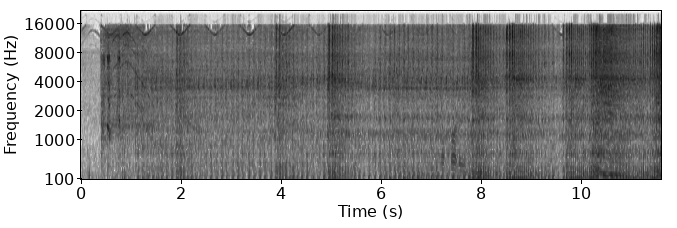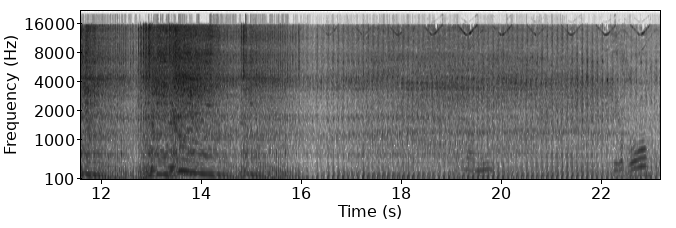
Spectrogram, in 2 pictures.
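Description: A 2019 Honda CB500X with a dual exhaust starts and idles nearby, then revs repeatedly in rising and falling bursts before settling back to a loud, steady idle, with no talking over it.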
